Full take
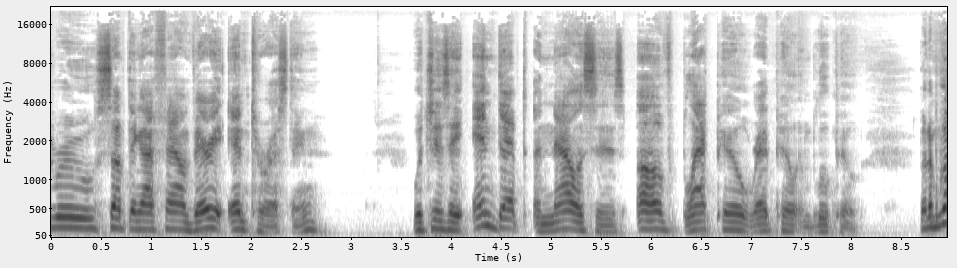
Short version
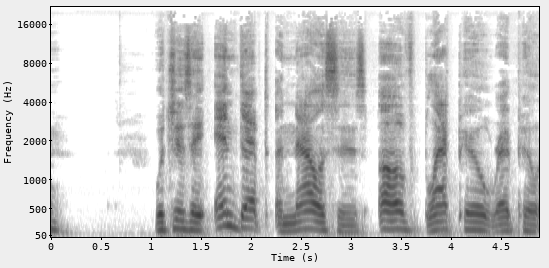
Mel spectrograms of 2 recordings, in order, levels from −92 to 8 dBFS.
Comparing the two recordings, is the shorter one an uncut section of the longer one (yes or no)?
yes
